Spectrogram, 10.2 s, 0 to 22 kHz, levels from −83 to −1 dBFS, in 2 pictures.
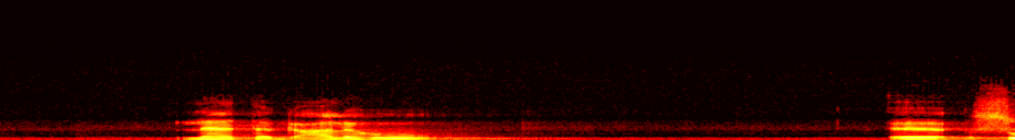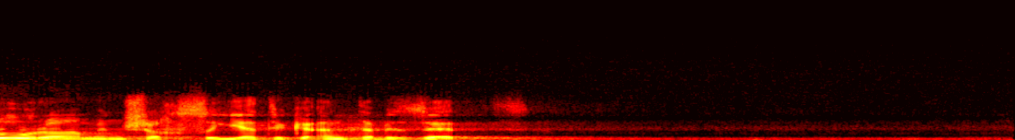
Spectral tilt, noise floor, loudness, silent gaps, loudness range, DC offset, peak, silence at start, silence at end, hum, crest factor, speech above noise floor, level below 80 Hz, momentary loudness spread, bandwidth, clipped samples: -6 dB/octave; -57 dBFS; -19 LUFS; none; 7 LU; under 0.1%; -2 dBFS; 0.95 s; 2.45 s; none; 20 dB; 39 dB; -74 dBFS; 11 LU; 7.8 kHz; under 0.1%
